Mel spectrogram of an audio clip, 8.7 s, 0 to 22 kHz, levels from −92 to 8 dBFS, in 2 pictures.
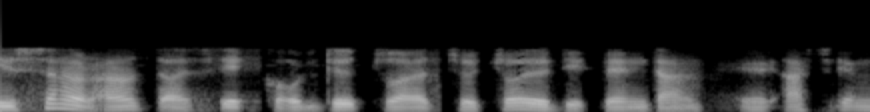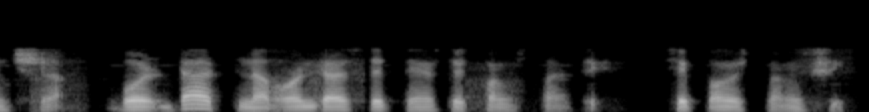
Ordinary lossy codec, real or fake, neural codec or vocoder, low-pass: AAC, 24 kbps; fake; codec, 16 kHz, 0.5 kbps, FunCodec, trained on LibriTTS, 25 frames a second; 3.6 kHz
